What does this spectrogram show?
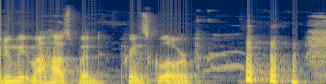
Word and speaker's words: Glorb: I would like you to meet my husband, Prince Glorb. It's not quite the right pronunciation, but I love that they're trying. Oh yeah, it's actually Glorb.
